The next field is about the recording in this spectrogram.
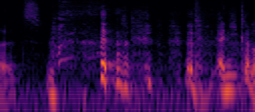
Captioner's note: laughing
